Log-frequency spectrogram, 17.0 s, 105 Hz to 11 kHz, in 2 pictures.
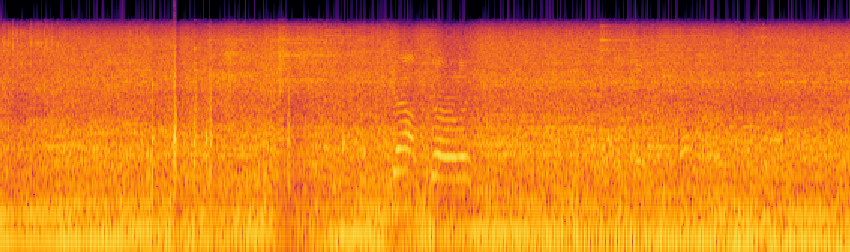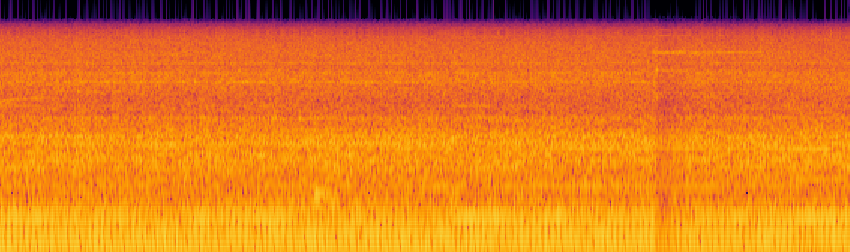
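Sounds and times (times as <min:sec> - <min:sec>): gas engine running: 0:00.0 - 0:17.0.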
